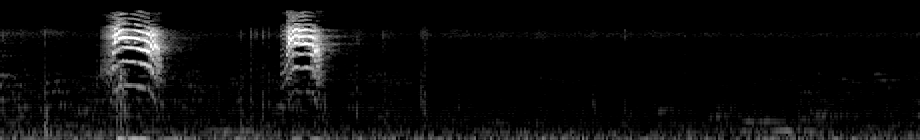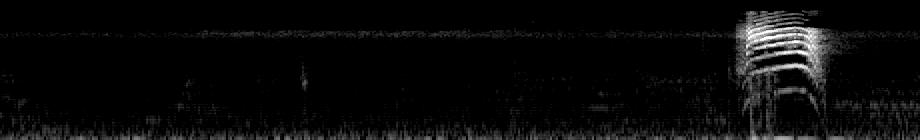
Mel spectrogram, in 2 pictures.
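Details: Tiny frog crying loudly after being bitten by a snake: three loud harmonic screams sliding downward, two close together at the start and one near the end, with quiet background between.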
